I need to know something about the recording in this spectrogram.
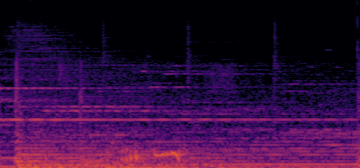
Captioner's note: dove coos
